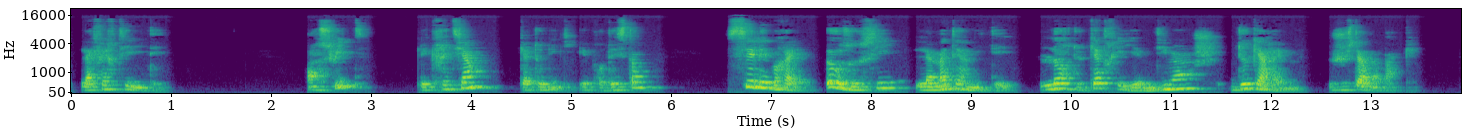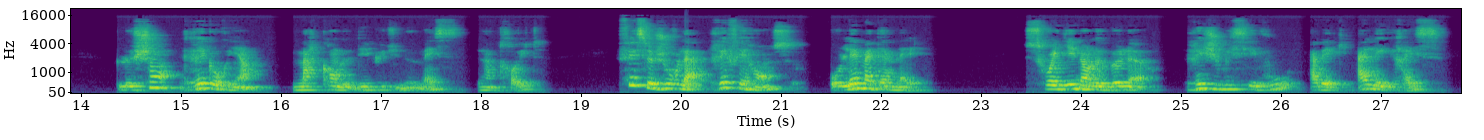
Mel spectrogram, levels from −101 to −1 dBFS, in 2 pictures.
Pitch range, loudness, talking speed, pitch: 160-255 Hz, -18 LUFS, 95 wpm, 210 Hz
